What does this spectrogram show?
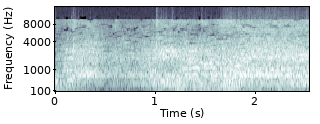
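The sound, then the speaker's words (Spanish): A large crowd of students shouts and yells together at a student protest in a multi-storey school building with a central open atrium, a loud, continuous, energetic roar of many voices, dense and sustained throughout without pause. “Es una protesta estudiantil.”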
